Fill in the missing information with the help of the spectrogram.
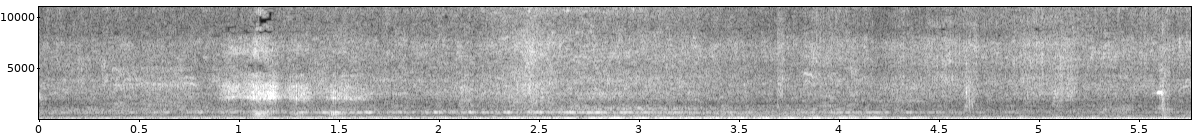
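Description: Classic Ford Mustang convertible's engine idling steadily, growing louder as it is approached.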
